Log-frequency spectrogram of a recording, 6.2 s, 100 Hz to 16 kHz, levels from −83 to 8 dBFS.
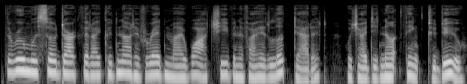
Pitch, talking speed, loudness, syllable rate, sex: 165 Hz, 260 wpm, -17 LUFS, 5.0 syllables/s, female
